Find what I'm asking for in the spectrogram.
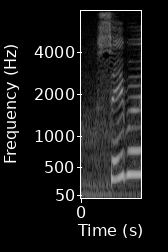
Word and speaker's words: S4B3R: Saber is not spelled S-A-B-E-R. It is spelled S-4-B-3-R.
